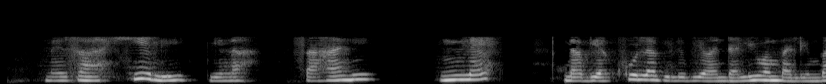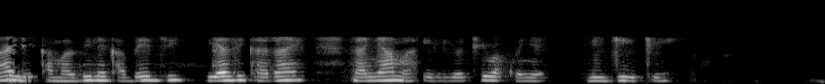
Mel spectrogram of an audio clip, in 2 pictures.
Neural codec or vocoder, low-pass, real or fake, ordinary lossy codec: codec, 24 kHz, 1.2 kbps, DualCodec; 3.6 kHz; fake; AAC, 16 kbps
